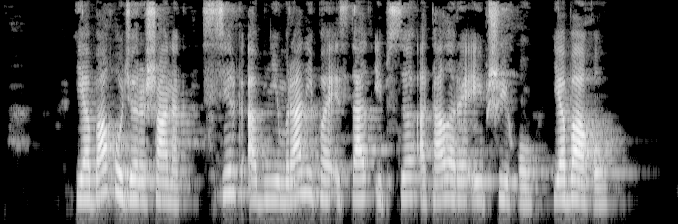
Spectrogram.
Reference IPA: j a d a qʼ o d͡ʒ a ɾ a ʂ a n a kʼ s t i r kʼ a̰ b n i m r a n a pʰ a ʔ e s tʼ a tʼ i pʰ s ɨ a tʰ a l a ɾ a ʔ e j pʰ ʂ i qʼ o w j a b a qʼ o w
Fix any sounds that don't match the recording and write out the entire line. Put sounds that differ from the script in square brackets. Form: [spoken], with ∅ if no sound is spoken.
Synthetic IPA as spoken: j a [b] a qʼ o d͡ʒ a ɾ a ʂ a n a kʼ s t i r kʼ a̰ b n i m r a n [i] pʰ a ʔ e s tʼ a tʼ i pʰ s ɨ a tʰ a l a ɾ a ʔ e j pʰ ʂ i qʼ o w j a b a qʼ o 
